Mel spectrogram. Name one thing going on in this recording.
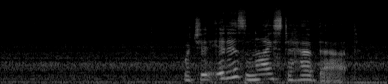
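Cloth rustles softly.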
